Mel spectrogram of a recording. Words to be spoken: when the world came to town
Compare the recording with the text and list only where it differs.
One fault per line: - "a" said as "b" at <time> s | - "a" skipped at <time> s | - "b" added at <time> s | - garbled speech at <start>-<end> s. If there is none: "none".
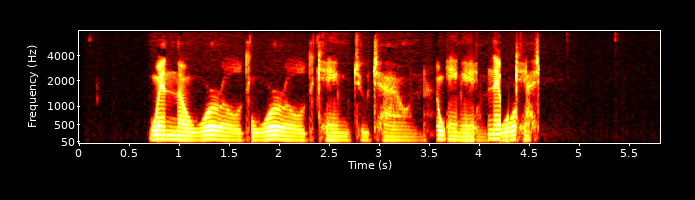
- "world" added at 1.7 s
- garbled speech at 3.6-4.6 s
